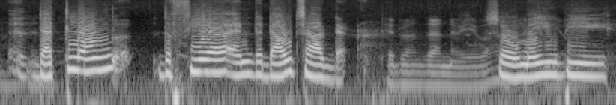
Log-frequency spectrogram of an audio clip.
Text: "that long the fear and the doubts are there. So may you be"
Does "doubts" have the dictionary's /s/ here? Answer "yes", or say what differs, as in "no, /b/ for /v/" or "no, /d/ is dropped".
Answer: yes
